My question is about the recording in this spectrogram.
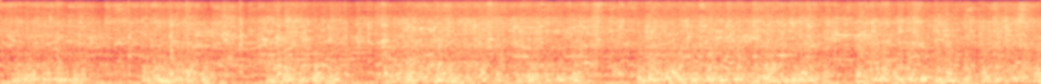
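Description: Loud DJ sound-system music at a street procession, heavy in the bass, with a beat that swells about once a second.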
